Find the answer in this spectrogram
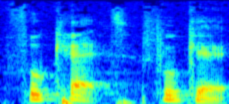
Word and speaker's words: Phuket: Is it Phuket? Phuket.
